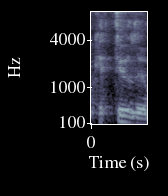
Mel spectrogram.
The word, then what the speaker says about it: Cthulhu: And we're going to throw it all into the Shuriken RDA, sent on over from Cthulhu Mods. I'm pronouncing it right this time, so...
